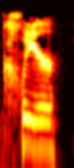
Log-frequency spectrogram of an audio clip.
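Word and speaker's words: Xlear: I'm a big fan of using Clear nasal spray products. Clear is spelled with an X, X-L-E-A-R.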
